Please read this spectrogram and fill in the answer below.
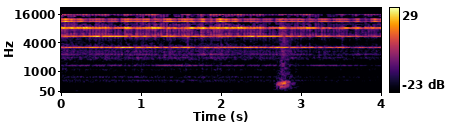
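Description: An alarm clock ringing steadily after starting suddenly, with one brief, lower and louder sound about three-quarters of the way through.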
